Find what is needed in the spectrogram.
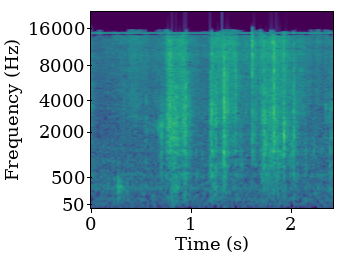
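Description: Crinkling and light clicking from craft materials being handled on a tabletop, in a few short irregular bursts in the second half.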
